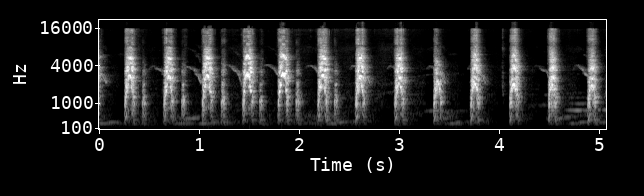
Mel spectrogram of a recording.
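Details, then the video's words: Chukar partridge producing a long, very regular series of grating chuk notes, some in close pairs, with faint lower murmurs underneath. "Chakor Ki Awaz || Chukar Partridge Sound"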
